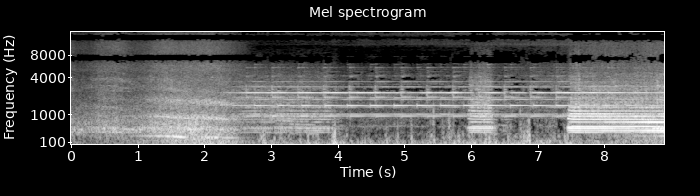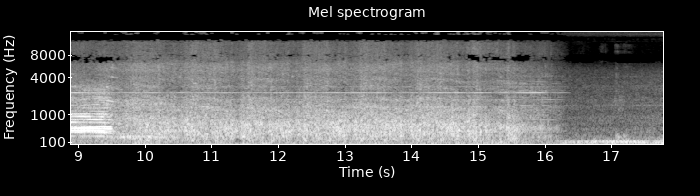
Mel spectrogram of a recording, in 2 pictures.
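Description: Passenger train's horn sounding several blasts, the last one loud and close. The train then rushes past with steady wheel and rail noise, which drops away near the end.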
